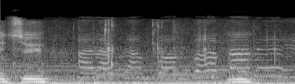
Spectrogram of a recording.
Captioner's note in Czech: Mláská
